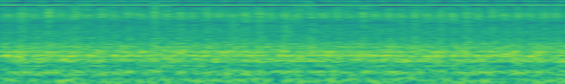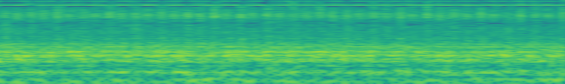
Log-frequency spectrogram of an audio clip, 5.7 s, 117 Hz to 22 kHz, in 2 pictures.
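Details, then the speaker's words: LG direct-drive washing machine drum spinning at 400 rpm: a dense, steady low rumble from worn drum bearings. The sound grows louder at higher speeds. "это звук при 400 оборотов в минуту при более быстром движении барабана звук усиливается но в принципе здесь хорошо прослушивается"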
